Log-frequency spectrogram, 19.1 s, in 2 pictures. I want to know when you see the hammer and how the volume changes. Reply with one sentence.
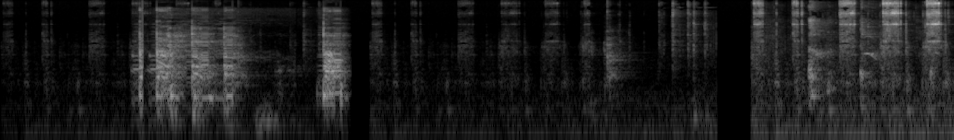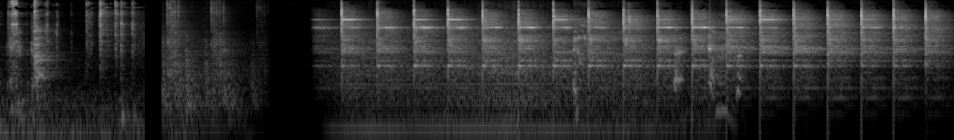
You can hear the hammer from 12.7 to 19.0 s, at a steady volume.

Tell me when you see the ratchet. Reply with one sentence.
You can hear the ratchet from 0.0 to 12.2 s.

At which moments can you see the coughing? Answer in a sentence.
The coughing can be heard from 1.3 to 3.5 s, from 7.5 to 9.4 s and from 15.2 to 17.0 s.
